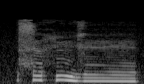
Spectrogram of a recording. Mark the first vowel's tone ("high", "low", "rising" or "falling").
high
